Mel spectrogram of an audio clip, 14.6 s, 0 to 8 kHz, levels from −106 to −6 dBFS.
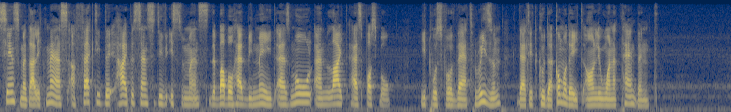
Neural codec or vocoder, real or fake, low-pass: none; real; 7.2 kHz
